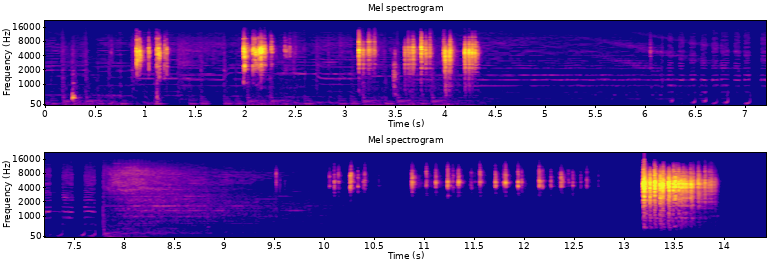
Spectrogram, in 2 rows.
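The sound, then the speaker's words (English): Two dice rattle and clatter across a hard surface in a quick burst of bright, ringing impacts, then settle with a few scattered clicks and one last sharp knock, rolled together for a D100 roll that comes up 33. No one speaks. “No, yeah, after all, D100, I gotta bust out those two dice.”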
